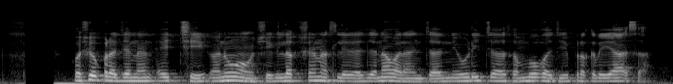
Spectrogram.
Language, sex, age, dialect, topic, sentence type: Marathi, male, 18-24, Southern Konkan, agriculture, statement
